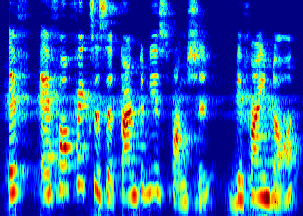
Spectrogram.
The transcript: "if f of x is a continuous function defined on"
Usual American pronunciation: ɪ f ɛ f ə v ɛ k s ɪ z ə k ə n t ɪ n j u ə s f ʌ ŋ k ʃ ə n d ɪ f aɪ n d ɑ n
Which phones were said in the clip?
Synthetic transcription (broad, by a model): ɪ f ɛ f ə f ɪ k s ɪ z ə k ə n t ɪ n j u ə s f ʌ ŋ k ʃ ə n d ɪ f aɪ n d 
